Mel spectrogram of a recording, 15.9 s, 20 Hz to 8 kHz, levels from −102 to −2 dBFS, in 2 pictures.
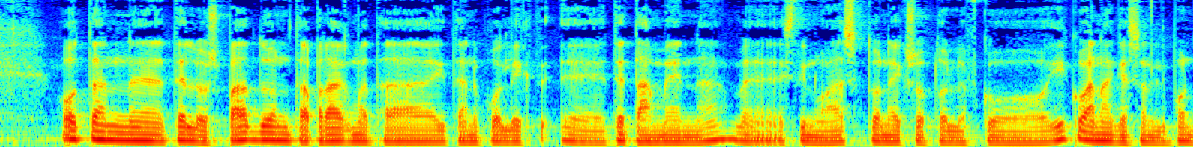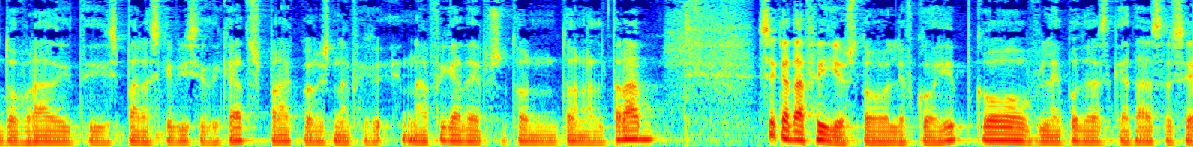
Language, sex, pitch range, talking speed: Greek, male, 85-110 Hz, 145 wpm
